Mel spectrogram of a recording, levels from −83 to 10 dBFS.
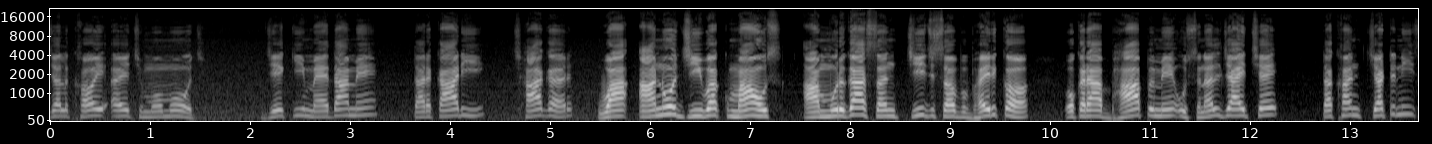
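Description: Right after "जेकि मैदामे तरकारी", at 4.77 s, the automatic gain falls: the gain control judged the level too hot and eased it down by about 6 dB through 8.58 s, so the speech and the room noise behind it sink together. Within that, from 5.81 to 6.46 s, the automatic gain rises by about 4 dB, lifting both again. That's probably the control reacting when the talker drifts off the mic around five seconds. After "चीज सभ", from 9.24 to 12.38 s, it pulls down another 4 dB or so, with the same slow, shared sag of speech and background.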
